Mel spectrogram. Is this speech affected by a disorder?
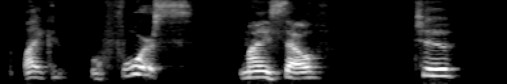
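Yes: cerebral palsy; spastic type.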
